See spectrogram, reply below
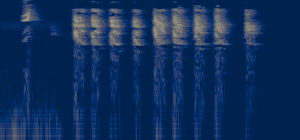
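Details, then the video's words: Female blue-black grassquit calling to excite the male: a high squeaky note, then a brisk run of about nine buzzy chirps, four or so each second. "FÊMEA DE TIZIU PIANDO E MACHEANDO PARA DEIXAR SEU TIZIU LOUCO"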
